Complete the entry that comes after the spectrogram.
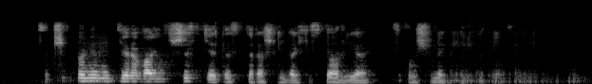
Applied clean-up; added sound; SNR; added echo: neural mask model DeepFilterNet 3.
